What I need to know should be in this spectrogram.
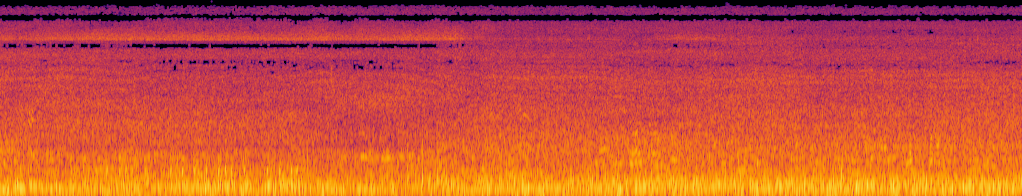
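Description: A waterfall roars steadily close by.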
